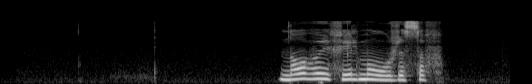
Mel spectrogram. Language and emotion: Russian, neutral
